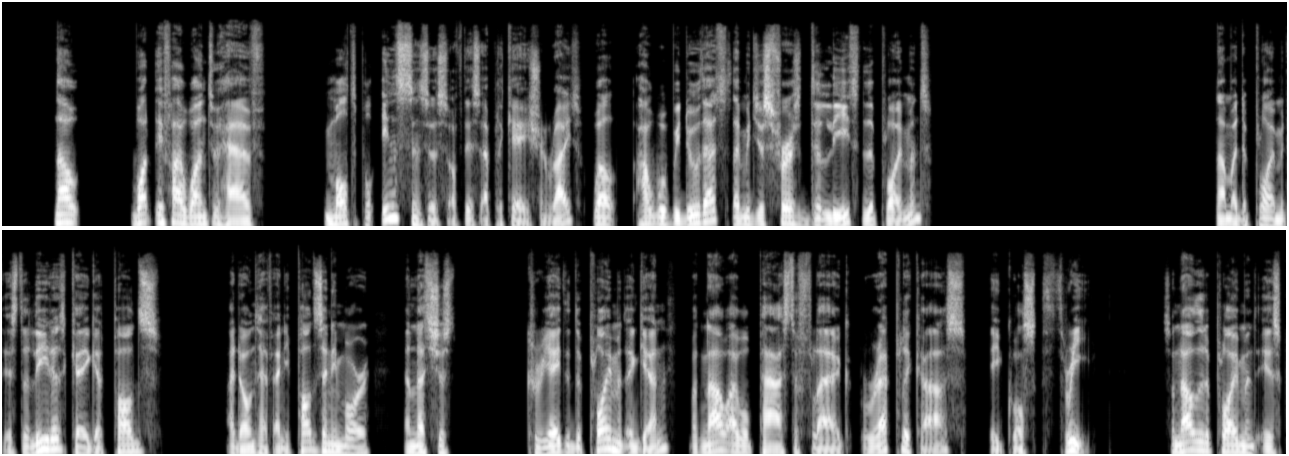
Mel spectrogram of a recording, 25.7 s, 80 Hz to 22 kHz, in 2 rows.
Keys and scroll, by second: 0.0-0.5 typing, 7.2-10.0 typing, 10.3 Tab, 11.2 Return, 12.7-15.0 typing, 16.7 ctrl+r, 17.2 d, 18.3 e, 18.6 Up, 18.8 Up, 19.1 Return, 19.5 space, 20.7-23.4 typing, 23.7 Return.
